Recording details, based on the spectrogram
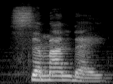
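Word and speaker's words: Cymande: called C y m a n d e Sande c y m a n d e it's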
